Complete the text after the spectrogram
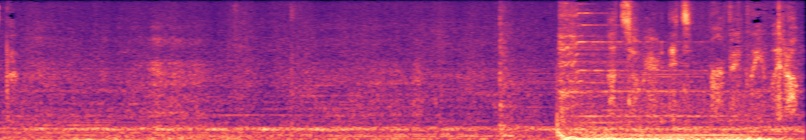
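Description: Footsteps fall softly on a carpeted floor.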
